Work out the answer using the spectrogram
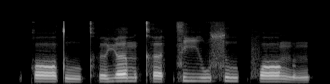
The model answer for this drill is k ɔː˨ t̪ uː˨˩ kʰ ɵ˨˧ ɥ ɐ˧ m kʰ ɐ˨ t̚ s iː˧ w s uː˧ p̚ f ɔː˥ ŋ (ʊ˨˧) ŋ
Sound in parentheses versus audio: correct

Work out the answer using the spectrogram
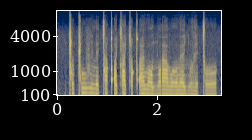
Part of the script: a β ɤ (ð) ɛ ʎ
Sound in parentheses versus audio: correct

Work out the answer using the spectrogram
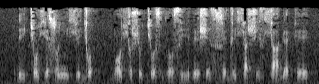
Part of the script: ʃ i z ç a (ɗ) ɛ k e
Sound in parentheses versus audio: incorrect: ɠ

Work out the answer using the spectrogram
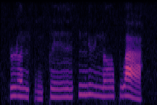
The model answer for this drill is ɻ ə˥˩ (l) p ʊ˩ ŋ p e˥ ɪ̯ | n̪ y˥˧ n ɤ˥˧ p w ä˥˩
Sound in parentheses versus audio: incorrect: n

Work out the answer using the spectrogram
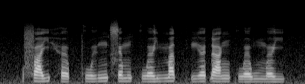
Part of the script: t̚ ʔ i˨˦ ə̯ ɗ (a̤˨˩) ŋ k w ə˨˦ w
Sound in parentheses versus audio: incorrect: a˧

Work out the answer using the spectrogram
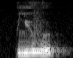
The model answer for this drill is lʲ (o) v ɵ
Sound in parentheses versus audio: incorrect: ɵ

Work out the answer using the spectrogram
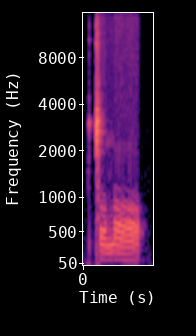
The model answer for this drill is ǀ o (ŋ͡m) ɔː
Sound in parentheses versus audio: incorrect: ŋ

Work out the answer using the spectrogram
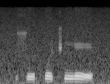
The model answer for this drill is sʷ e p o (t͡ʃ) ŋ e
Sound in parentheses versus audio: correct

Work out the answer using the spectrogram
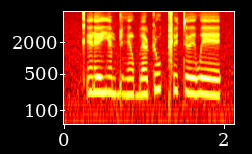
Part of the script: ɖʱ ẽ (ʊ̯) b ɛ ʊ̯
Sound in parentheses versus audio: correct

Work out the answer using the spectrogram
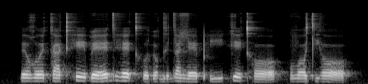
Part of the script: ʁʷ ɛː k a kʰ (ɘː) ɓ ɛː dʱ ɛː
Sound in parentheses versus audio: incorrect: eː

